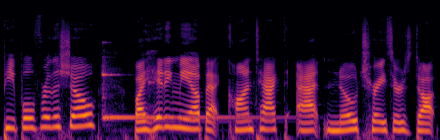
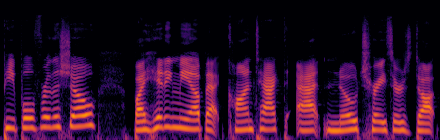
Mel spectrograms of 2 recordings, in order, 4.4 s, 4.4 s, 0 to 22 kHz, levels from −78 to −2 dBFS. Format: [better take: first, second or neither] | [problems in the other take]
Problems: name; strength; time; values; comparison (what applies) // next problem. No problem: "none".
second | doorbell; noticeable; from 1 to 2.5 s; peak 6 dB below the speech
